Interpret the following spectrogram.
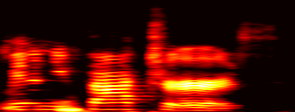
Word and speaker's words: manufacturers: his bronchus a foot manufacturers must oh good manufacturers we have an extra syllable in there repeat manufacturers manufacturers good yeah excellent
